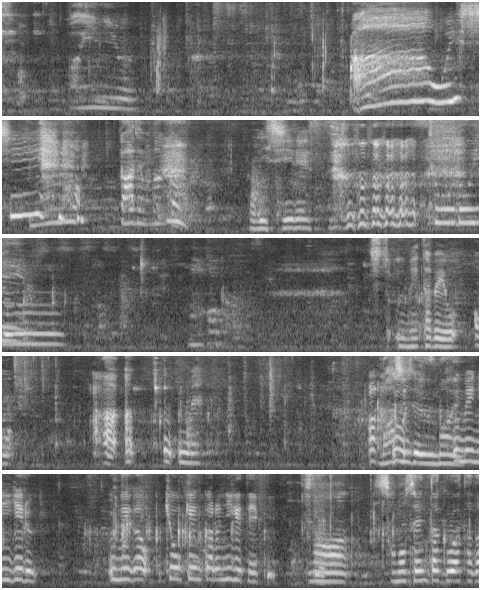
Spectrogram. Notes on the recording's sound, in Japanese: 今回はニッポン放送を飛び出して「The CHOYA 銀座BAR」さんにお邪魔しての収録です！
